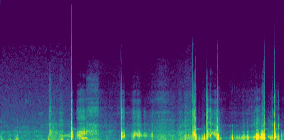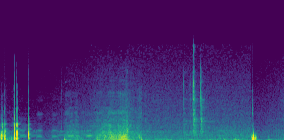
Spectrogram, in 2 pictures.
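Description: Sharp metallic clicks and knocks of carabiners and harness hardware being handled and clipped right next to the microphone, with rustling of straps and rope; the clicks come thick and fast for the first half and then thin out.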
